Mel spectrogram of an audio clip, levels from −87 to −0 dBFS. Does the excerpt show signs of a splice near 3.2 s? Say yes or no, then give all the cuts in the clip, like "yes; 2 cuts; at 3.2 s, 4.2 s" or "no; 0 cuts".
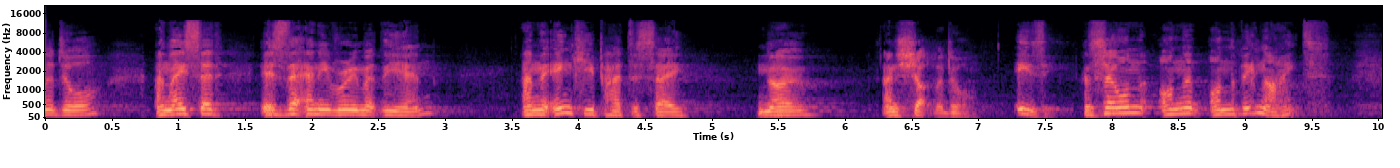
no; 2 cuts; at 6.1 s, 7.7 s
